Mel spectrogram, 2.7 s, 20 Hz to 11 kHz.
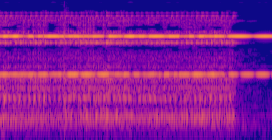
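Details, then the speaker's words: AE Monophone 40 rotary desk telephone after repair and conversion, final checkout rung from a line analyzer and heard through an amplified pickup: clean, steady bright ring for about two and a half seconds, then a sharp stop; ringer working properly. "now what we want to do is we want to go ahead and use the analyzer and will ring the unit"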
